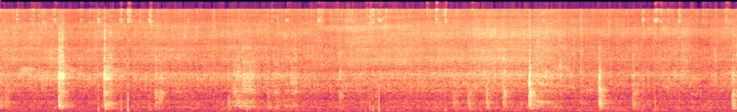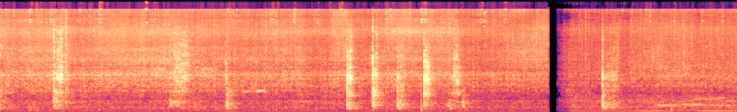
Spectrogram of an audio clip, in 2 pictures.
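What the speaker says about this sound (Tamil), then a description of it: "மஞ்சத்தூள் போட்டு நல்லா வதக்கிக்கலாம்." Turmeric is sautéed in a pan for mango rice, with a continuous soft sizzle and frequent spatula scrapes and clinks against the pan over a long stretch, quiet and close.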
